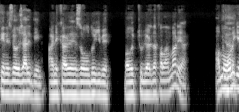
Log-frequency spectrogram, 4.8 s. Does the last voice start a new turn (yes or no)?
no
